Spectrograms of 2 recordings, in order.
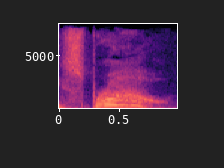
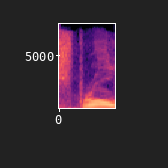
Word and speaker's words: Sproul: and I thought whoa when somebody calls me Sprout it's like somebody taking their fingernails on a cockboard you know goes up and down my spine and I say people call me sprowl I growl my name is Sproul it rhymes with soul is that hard to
